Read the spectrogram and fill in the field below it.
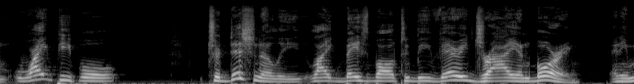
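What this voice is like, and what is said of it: Usual voice. Nothing is said of it.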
